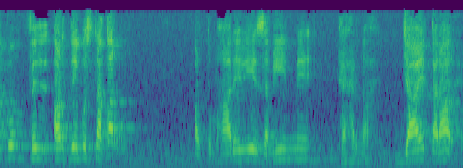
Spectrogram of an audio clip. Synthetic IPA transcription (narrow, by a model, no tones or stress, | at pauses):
kʊmfilɐɾd̪ˤemʊst̪ɐqər | ɔːɾt̪ʊmɦaːɾeliezɐmiːnmẽ | ʈʰɛɦɛɾna̰ɦɛː | d͡ʒaːeqɐɾaːɾɦɛ̰ː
